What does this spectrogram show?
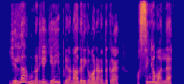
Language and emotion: Tamil, angry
